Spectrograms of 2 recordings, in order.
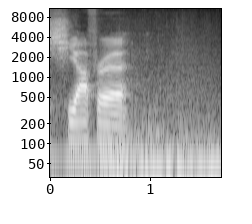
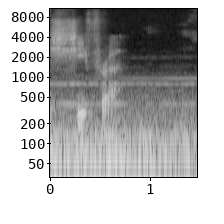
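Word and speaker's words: Siofra: your way into this this shfa or shifra riverwell I've been told two different ways to pronounce this um I think it's officially shifra anyways take this elevator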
